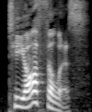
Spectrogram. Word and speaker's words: Theophilus: first model and episode mike's insists theo theophilus be pronounced teophilus what's more he cites the biblical usage theophilus being the addressee of luke and axe as his evidence and then here here's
